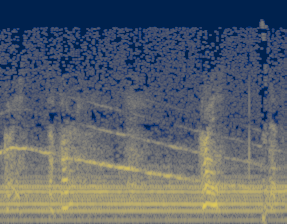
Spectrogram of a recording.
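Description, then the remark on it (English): The siren of an ambulance on a New York street, carrying a man hit by a taxicab, wails in a long, slowly falling tone over a steady engine-like hum, with a couple of brief louder bumps partway through. “And afterwards, in the ambulance, with the intern and the traffic policeman.”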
